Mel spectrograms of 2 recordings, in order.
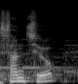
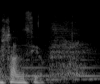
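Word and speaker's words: Sanzio: da vinci michelangelo buonarroti rafael sancho sanció perdón pero se pronuncian italiano sancio sandro botticelli tiziano y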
